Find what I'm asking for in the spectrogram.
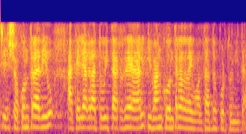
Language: Catalan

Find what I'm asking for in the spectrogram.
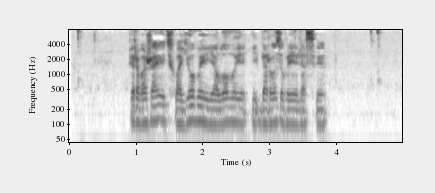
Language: Belarusian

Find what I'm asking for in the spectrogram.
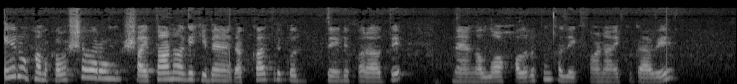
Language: Divehi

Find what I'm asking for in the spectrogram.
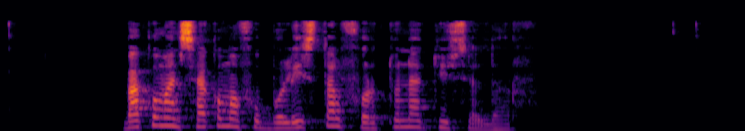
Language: Catalan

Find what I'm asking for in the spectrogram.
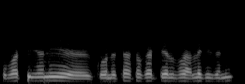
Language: Assamese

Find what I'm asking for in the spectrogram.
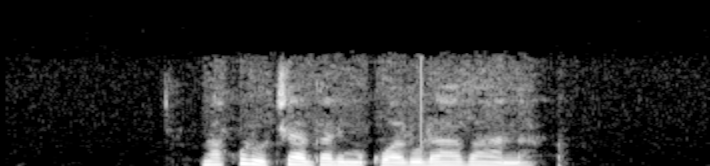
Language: Ganda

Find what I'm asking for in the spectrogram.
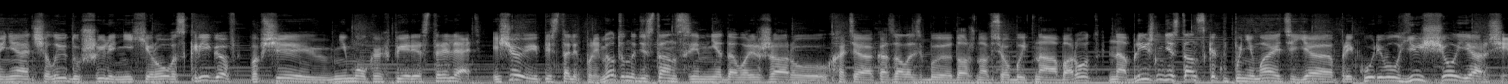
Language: Russian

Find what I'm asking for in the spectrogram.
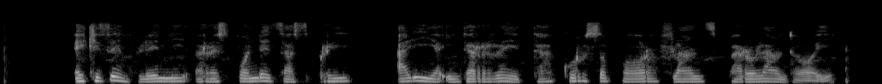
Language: Esperanto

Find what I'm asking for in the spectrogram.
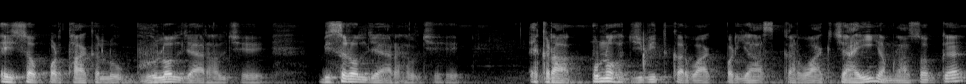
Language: Maithili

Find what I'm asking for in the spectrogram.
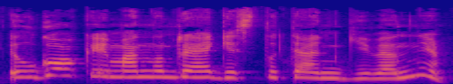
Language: Lithuanian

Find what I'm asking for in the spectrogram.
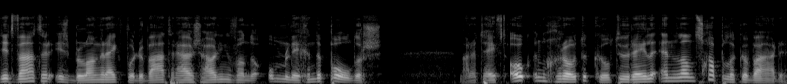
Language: Dutch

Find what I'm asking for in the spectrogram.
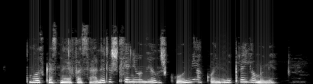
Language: Belarusian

